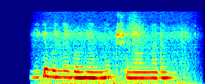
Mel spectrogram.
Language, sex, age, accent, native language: Uzbek, female, under 19, Toshkent shahri, Uzbek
